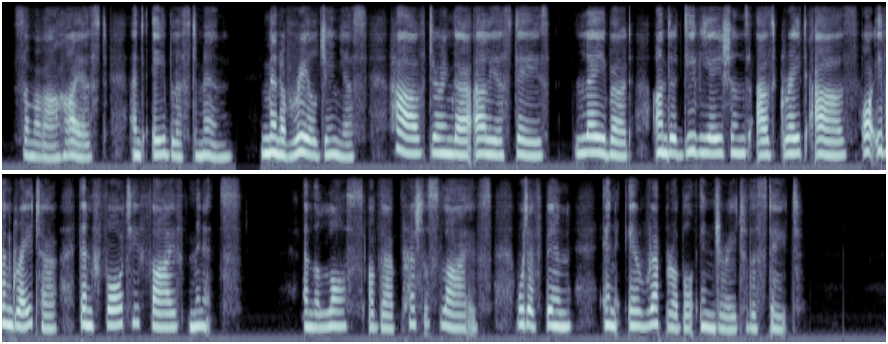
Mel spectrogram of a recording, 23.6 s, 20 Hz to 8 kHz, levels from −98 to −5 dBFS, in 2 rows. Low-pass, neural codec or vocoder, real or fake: 7.2 kHz; codec, 44.1 kHz, 7.8 kbps, Pupu-Codec; fake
